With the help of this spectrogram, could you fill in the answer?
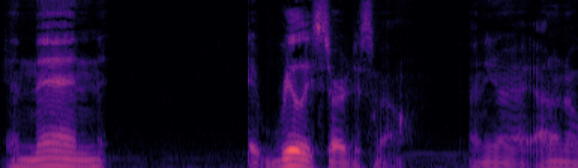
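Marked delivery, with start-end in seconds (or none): none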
